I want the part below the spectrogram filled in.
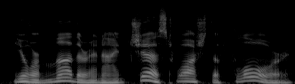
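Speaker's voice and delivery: usual speaking voice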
